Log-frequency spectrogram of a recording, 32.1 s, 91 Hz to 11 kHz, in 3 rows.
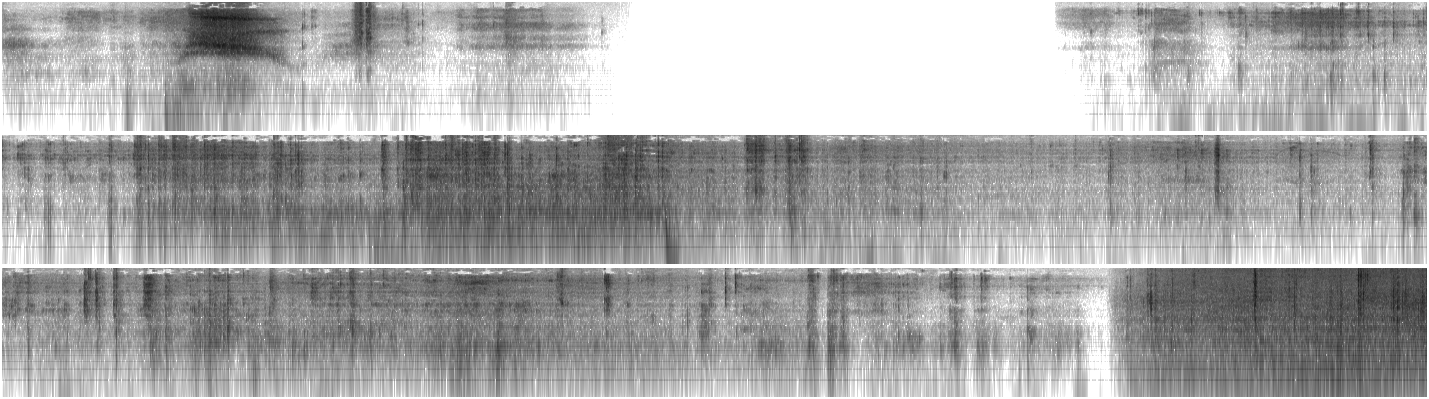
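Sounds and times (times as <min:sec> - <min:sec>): ice skates scraping ice: 0:11.0 - 0:28.6, 0:29.8 - 0:32.0.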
